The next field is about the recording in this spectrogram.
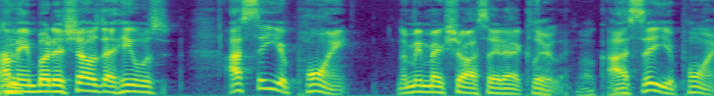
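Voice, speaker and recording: Speaking at a fairly quick pace, a man with a fairly high pitch shows lively intonation and vocal fry in a very clean recording with a silent background. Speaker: podcast co-host. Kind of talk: casual chat. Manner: sarcastic-sounding.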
